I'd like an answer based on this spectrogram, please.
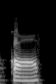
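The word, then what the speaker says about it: กอล์ฟ: คือ ลิง นะ คะ แล้ว ก็ คำ ว่า กอฟ นะ คะ ก็ ตัว การัน อยู่ ที่ ตัว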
